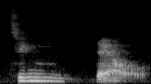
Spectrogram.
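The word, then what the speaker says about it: Tyndale: que é o William Tindell. É isso mesmo, William Tindell, né? Escreve Tindal, mas produzia Tindel, né?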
